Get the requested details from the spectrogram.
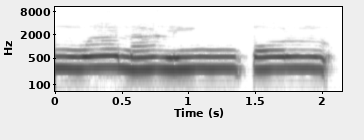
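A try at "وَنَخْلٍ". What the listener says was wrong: Wa nakhlin. Tambahkan gunnahnya. Wa nakhlin. Panjangin.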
